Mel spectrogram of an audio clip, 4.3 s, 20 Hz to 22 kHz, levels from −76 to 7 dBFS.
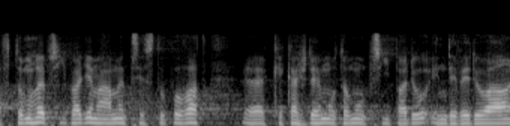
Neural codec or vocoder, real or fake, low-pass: none; real; 7.2 kHz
